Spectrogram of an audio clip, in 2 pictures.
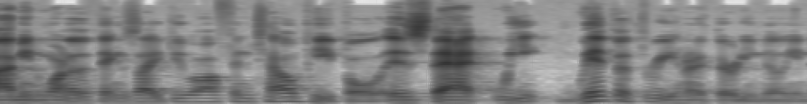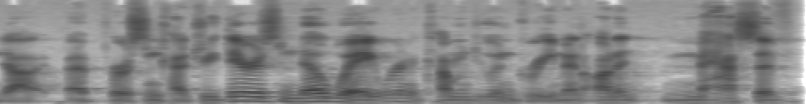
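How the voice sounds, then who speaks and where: A man with an American accent talks at a very fast pace. His voice is fairly low, with lively intonation. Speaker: policy analyst. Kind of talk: panel discussion. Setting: conference stage with audience.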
